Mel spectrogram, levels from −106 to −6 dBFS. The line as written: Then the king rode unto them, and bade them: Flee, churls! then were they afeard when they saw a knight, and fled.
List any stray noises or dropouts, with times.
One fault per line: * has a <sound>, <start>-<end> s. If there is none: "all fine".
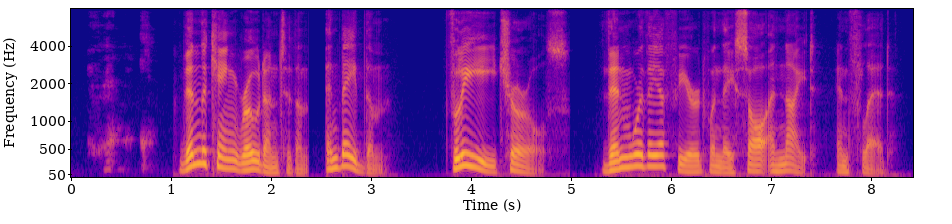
* has a sigh, 0.2-0.9 s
